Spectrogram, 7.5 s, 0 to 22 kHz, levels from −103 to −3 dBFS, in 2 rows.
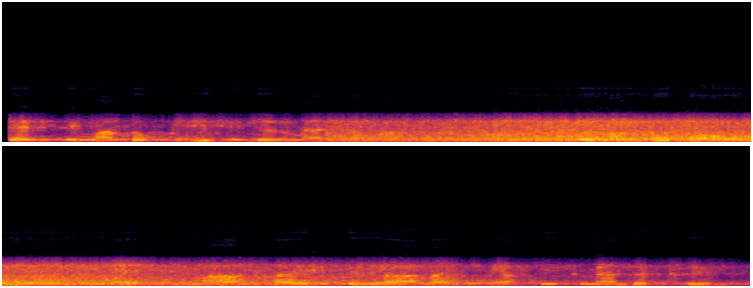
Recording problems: phone-call audio; poor line; nothing above 3.5 kHz
off-mic speech; far
room echo; noticeable; dies away in 1.7 s
wind noise on the microphone; heavy; from 1.5 to 6 s; 1 dB above the speech

